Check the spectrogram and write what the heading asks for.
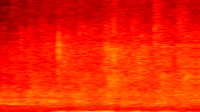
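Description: Audience applauding, an even patter of many hands clapping that fills out about half a second in.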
